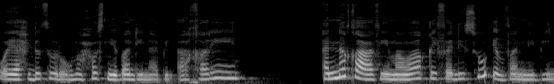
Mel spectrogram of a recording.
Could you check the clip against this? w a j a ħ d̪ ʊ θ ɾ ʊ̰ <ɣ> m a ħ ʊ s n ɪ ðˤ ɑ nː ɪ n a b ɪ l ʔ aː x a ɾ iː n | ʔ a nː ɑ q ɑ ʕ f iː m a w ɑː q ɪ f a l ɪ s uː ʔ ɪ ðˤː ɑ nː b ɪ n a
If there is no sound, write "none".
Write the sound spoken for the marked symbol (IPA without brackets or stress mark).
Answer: ɣ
